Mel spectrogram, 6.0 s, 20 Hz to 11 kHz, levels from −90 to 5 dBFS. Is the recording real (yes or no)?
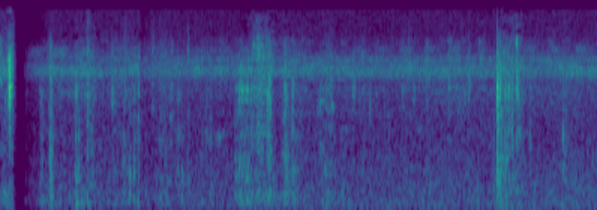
yes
